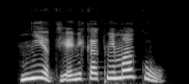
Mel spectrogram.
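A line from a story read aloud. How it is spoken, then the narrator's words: Shouted reply. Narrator (Russian): крикнула в ответ Хайди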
